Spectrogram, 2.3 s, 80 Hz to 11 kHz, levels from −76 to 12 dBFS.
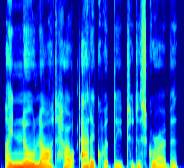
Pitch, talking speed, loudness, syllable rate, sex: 185 Hz, 210 wpm, -15 LUFS, 6.8 syllables/s, female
